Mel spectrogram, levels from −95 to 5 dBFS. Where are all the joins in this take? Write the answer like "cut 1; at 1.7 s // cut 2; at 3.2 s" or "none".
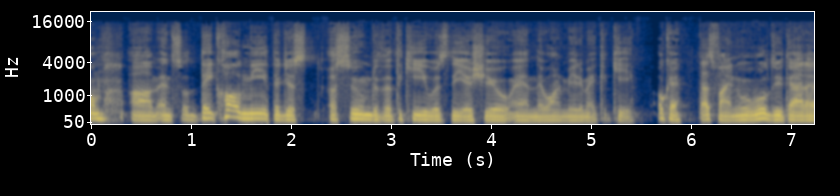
cut 1; at 1.8 s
